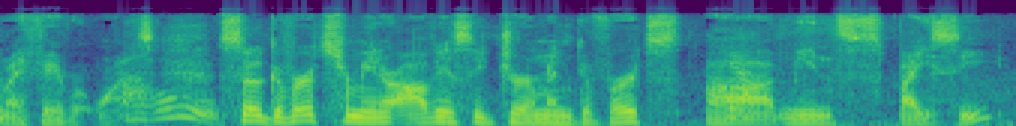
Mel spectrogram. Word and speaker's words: Gewürztraminer: It's Gewürztraminer. So the W is like a V.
